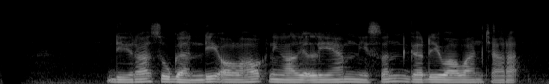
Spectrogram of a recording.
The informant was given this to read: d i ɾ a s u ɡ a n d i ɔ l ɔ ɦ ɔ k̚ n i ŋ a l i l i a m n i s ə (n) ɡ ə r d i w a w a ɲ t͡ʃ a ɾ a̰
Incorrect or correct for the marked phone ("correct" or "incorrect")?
correct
